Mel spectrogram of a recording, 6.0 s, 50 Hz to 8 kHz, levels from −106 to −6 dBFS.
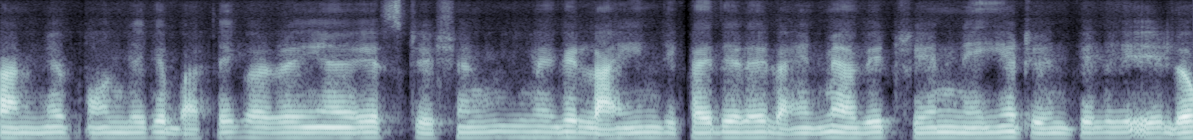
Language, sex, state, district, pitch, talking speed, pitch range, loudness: Hindi, male, Maharashtra, Mumbai Suburban, 110 Hz, 250 wpm, 105-110 Hz, -22 LUFS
